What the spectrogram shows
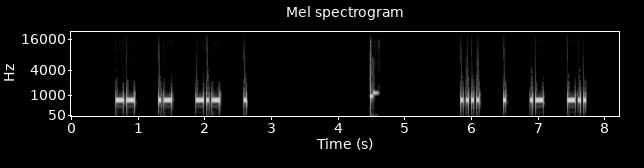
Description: Morse code, heard as a keyed tone, about 30 wpm, spaced as for 17 wpm, 700 Hz. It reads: MAKE HEAD
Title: 3x Character Spacing - Top 500 Words - 30wpm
